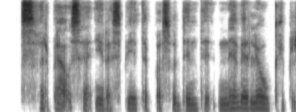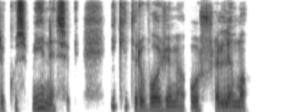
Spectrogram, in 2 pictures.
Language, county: Lithuanian, Šiauliai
